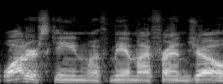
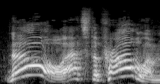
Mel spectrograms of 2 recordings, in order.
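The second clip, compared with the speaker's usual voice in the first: much higher, louder, panicked answer; startled reply; 13 semitones higher, 3 dB louder than usual. Retold or imitated. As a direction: blurt it out like a caught kid. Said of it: "I'm like".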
